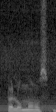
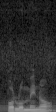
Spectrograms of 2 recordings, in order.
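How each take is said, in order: Both takes have the same delivery.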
